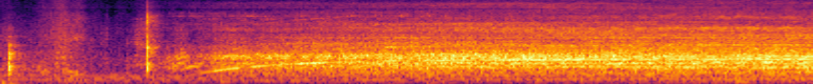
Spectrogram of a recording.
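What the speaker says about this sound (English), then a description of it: "Let's get our heat gun." A heat gun blows steadily to dry orange acrylic paint on an upcycled tin can, rising from a few light knocks into a continuous close, loud whooshing roar that holds without a break.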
